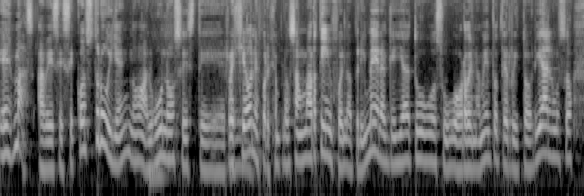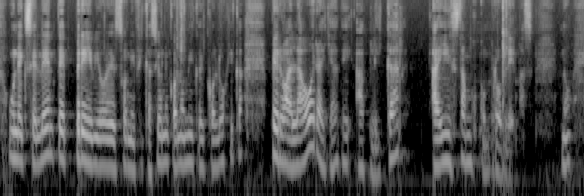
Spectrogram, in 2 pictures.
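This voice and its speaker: Fairly quick in pace, this dark, mellow-toned voice shows ordinary pitch variation. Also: woman, medium pitch for a woman. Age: 60s. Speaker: congressional candidate. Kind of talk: interview.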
